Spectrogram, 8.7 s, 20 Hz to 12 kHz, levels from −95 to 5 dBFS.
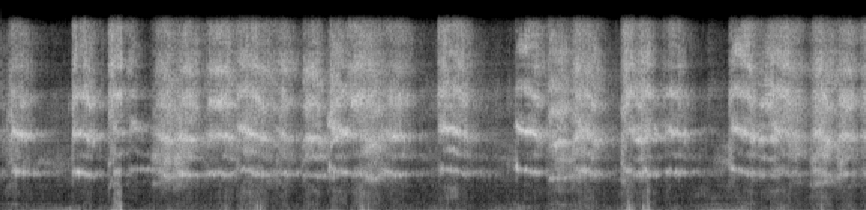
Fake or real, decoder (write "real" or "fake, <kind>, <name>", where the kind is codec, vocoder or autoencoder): fake, codec, HILCodec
